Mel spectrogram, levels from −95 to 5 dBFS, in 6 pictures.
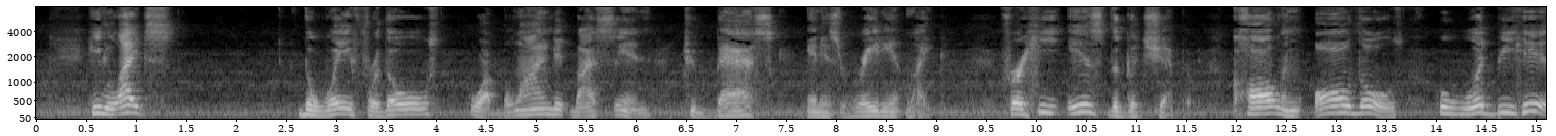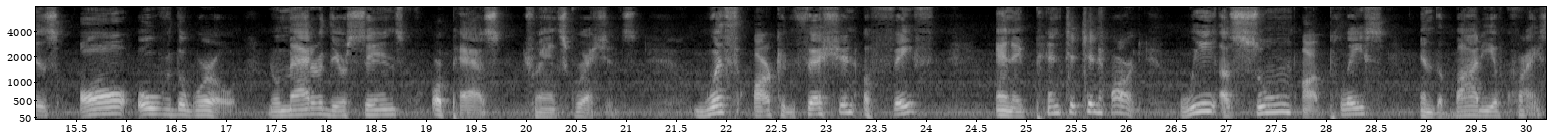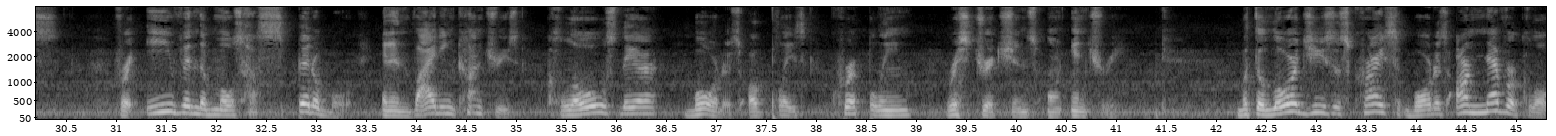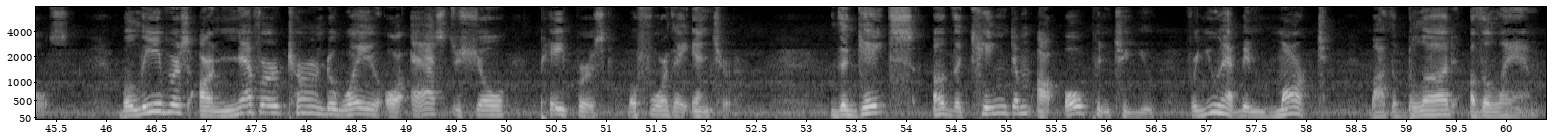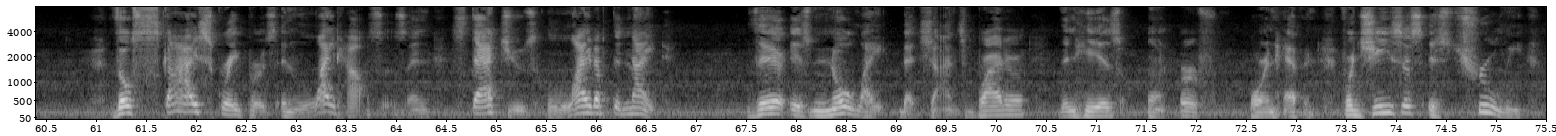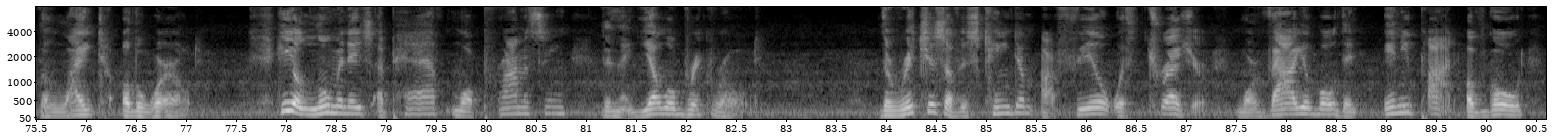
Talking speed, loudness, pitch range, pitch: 120 wpm, -28 LUFS, 110-170 Hz, 135 Hz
